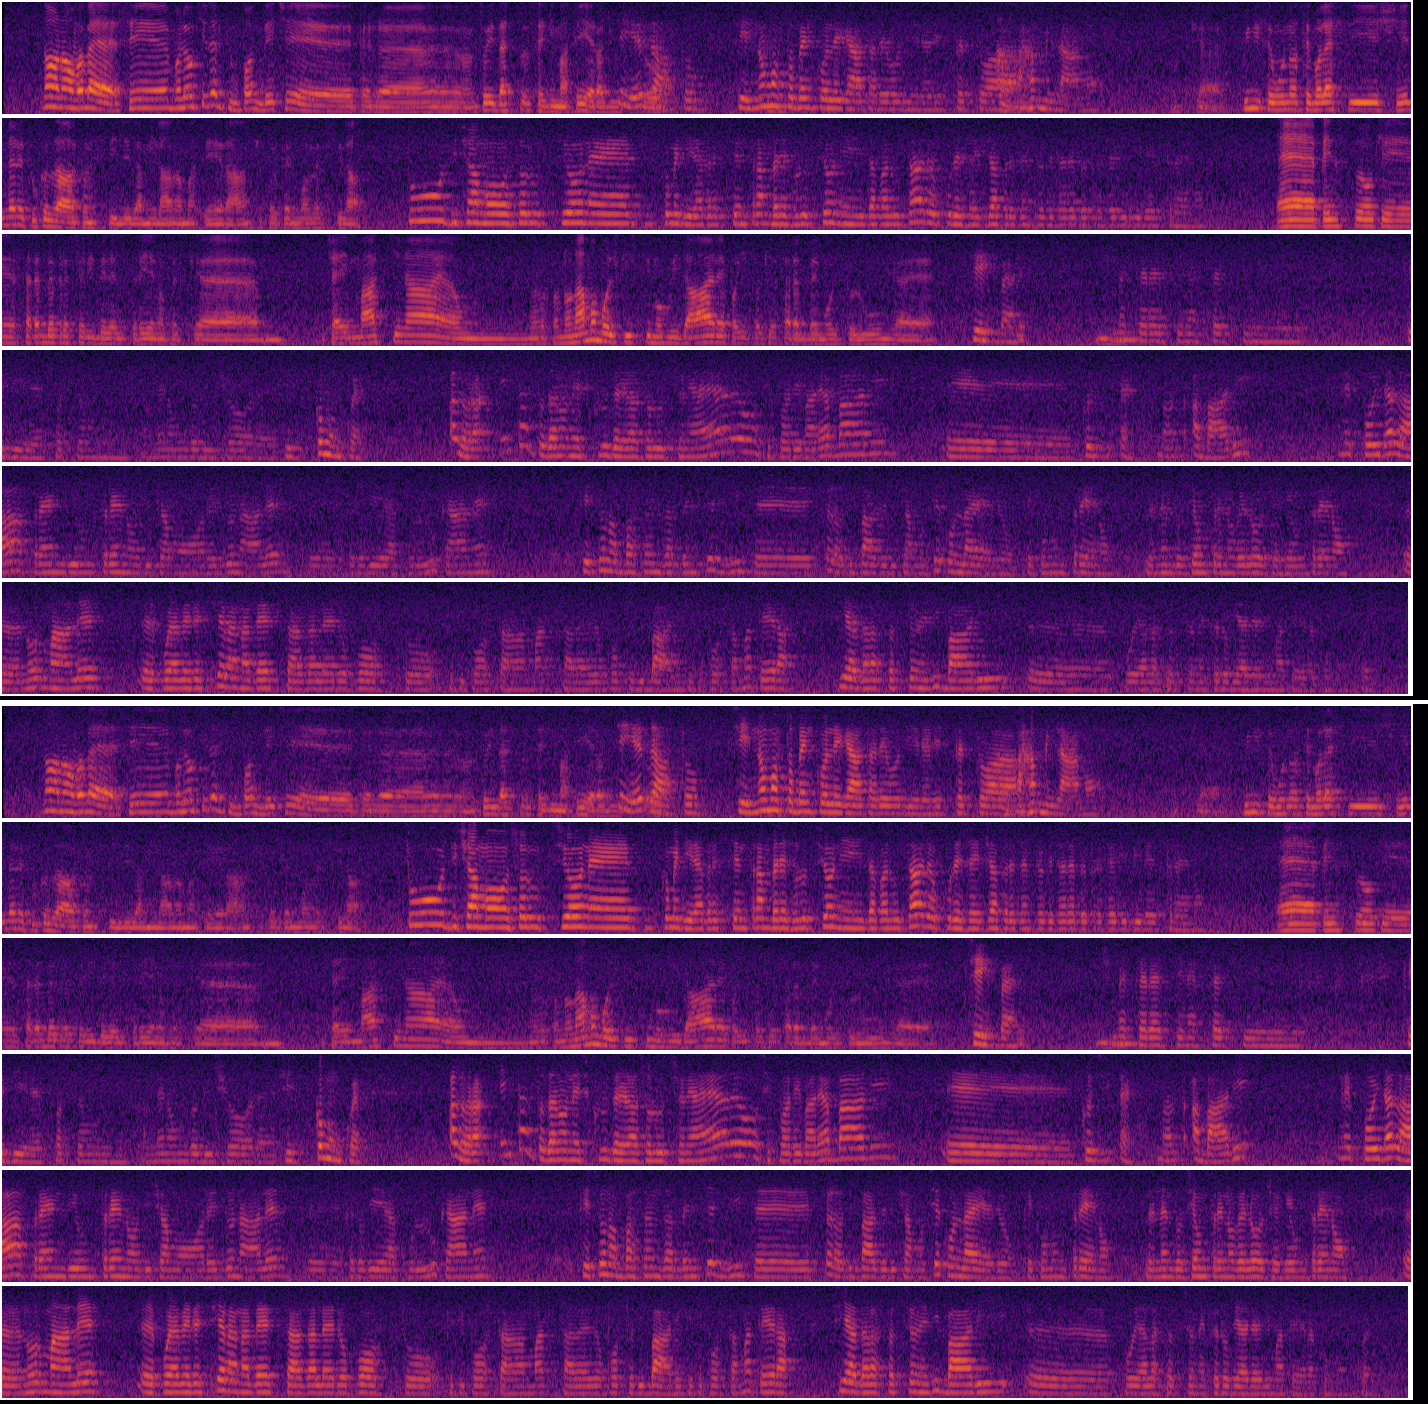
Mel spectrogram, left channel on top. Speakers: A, on the left; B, on the right.
A: no, no, vabbè, se volevo chiederti un po' invece per... eh, tu hai detto sei di Matera, giusto?
B: Sì, esatto, sì, non molto
A: Mm.
B: ben collegata, devo dire, rispetto a,
A: Ah.
B: a Milano.
A: Ok. Quindi se uno, se volessi scendere, tu cosa consigli da Milano a Matera, anche poi per muoversi là?
B: Tu, diciamo, soluzione, come dire, avresti entrambe le soluzioni da valutare oppure sai già, per esempio, che sarebbe preferibile il treno?
A: Eh, penso che sarebbe preferibile il treno perché, mh, cioè, in macchina è un... non lo so, non amo moltissimo guidare, poi so che sarebbe molto lunga e...
B: Sì, beh,
A: Sì.
B: ci
A: Mm.
B: metteresti in effetti, che dire, forse un- almeno un 12 ore. Sì, comunque, allora, intanto da non escludere la soluzione aereo, si può arrivare a Bari, e così, ecco, a a Bari, e poi da là prendi un treno, diciamo, regionale, le ferrovie appulilucane, eh, che sono abbastanza ben servite, però di base, diciamo, sia con l'aereo che con un treno prendendo sia un treno veloce che un treno eh, normale, eh, puoi avere sia la navetta dall'aeroporto che ti porta a Ma- dall'aeroporto di Bari che ti porta a Matera, sia dalla stazione di Bari eh, poi alla stazione ferroviaria di Matera comunque.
